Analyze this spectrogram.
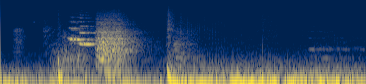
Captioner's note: door creaking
